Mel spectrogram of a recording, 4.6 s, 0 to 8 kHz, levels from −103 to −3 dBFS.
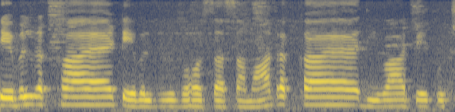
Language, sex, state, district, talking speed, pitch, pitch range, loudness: Hindi, female, Odisha, Malkangiri, 170 wpm, 170 Hz, 165-210 Hz, -16 LUFS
